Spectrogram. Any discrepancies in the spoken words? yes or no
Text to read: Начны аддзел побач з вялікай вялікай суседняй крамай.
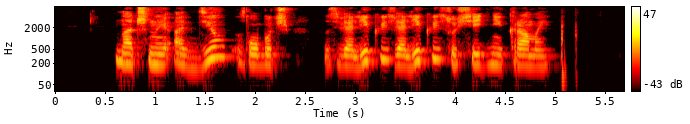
no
